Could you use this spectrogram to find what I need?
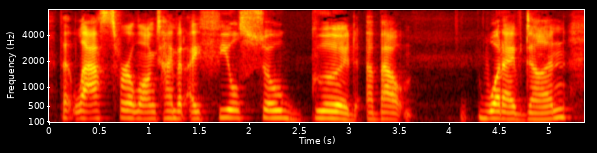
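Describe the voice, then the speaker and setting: A woman with an American accent, medium in pitch, monotone and flat, very slow, in a very clean recording with a silent background. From US West Coast (Utah, California, Seattle). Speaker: podcast host, sex educator. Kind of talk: casual chat.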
